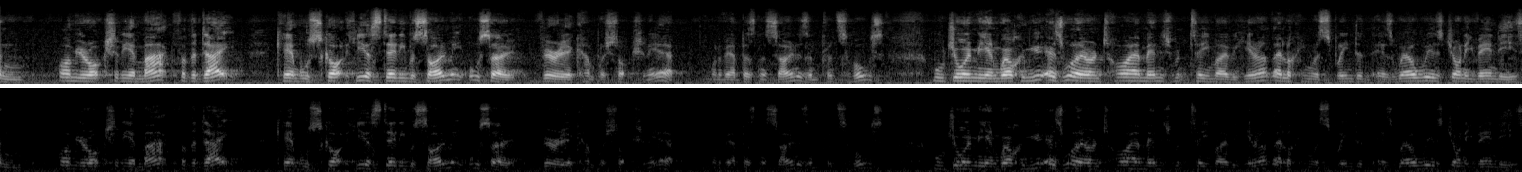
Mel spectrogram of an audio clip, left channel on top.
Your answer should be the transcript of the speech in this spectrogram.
I'm your auctioneer Mark for the day. Campbell Scott here standing beside me, also very accomplished auctioneer, one of our business owners and principals, will join me and welcome you, as will our entire management team over here. Aren't they looking resplendent as well? Where's Johnny Vandy?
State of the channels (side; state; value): right; quieter; 25.9 dB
